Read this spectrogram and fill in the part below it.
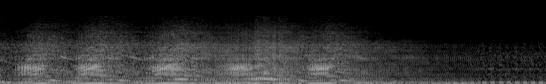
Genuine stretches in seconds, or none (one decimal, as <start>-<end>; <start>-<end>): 0.0-2.0; 3.0-3.5; 4.8-5.5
